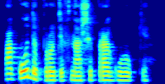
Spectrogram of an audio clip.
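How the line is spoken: Mumble. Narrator (Russian): пробормотала я

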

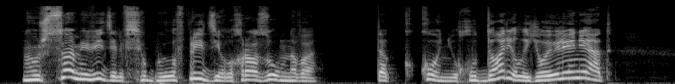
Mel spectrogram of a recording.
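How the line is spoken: Angry growl. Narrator (Russian): Уже рычал я, не в силах сдержать гнев

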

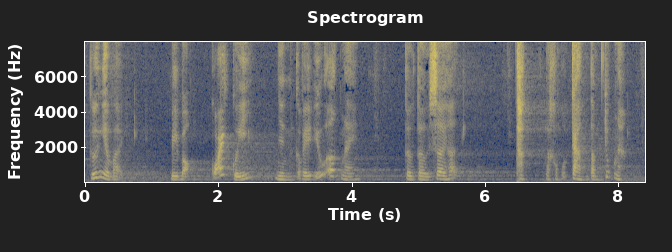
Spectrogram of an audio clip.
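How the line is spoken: Harsh, gritted voice. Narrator (Vietnamese): Gã gằn giọng nói

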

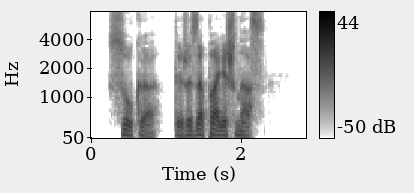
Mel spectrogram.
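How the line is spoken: Desperate hiss. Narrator (Russian): Зашипел в отчаянии жаба

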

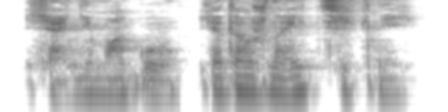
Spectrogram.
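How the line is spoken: Whisper. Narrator (Russian): шептала Надя

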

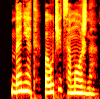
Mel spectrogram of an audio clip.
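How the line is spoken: Sighing again. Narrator (Russian): вздохнула я опять

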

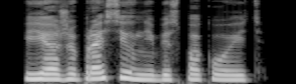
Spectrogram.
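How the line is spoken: Stern voice. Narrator (Russian): строгим голосом выдает Мирон

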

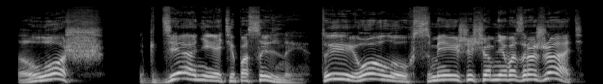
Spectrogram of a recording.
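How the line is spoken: Commanding yell. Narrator (Russian): завопил он и приказал

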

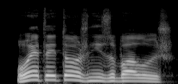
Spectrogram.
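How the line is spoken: Big man's wry snort. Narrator (Russian): хмыкнул здоровяк

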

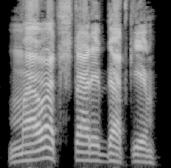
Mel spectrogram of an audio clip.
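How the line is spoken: Creaky voice. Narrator (Russian): проскрипел Вольга Богданович

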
